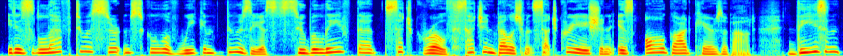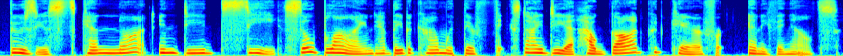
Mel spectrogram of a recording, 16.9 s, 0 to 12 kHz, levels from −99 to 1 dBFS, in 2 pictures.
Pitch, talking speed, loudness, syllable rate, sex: 195 Hz, 165 wpm, -19 LUFS, 4.4 syllables/s, female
